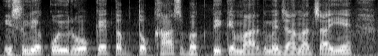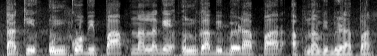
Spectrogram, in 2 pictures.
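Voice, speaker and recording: A man's voice: fairly high pitch, normal speed, few pauses. Man giving a devotional sermon. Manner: storytelling, quotes Sanskrit verses, acts out dialogue. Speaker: spiritual teacher. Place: ashram satsang gathering.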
